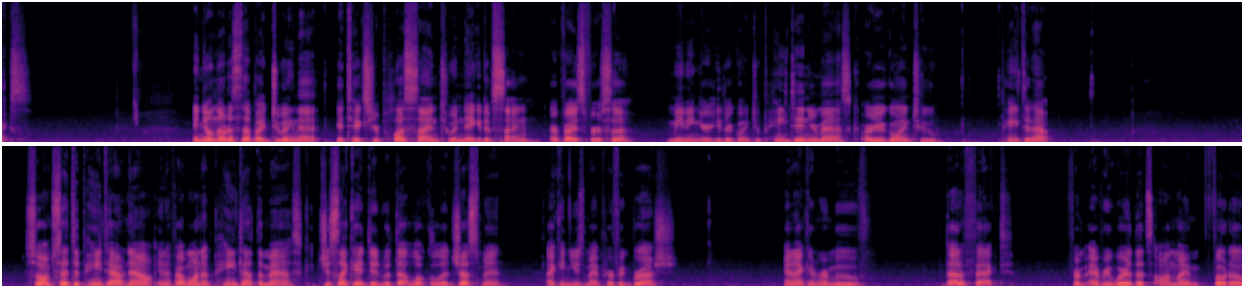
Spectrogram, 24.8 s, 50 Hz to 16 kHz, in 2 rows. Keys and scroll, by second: 0.0 shift+x, 3.2 shift+x, 6.1 shift+x, 9.2 shift+x.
